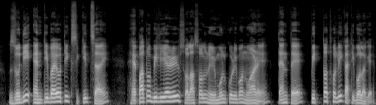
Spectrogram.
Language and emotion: Assamese, neutral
